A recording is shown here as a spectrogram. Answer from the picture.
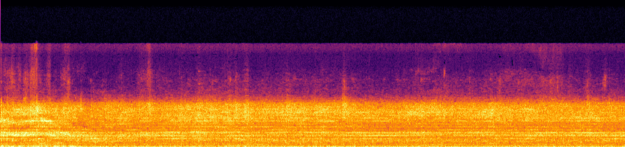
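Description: Steady mechanical drone and rumble of a train, heard from aboard as it rolls slowly through a station yard.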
